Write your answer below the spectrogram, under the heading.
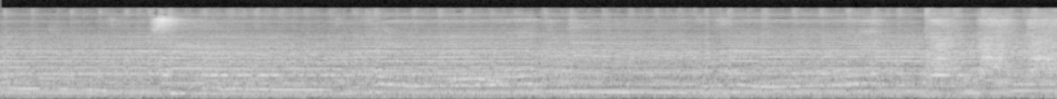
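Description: Live electric guitar music, a melody of held notes that glide in pitch. Near the end, sharper strummed attacks come in.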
